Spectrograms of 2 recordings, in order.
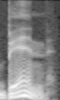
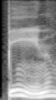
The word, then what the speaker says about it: been: Some people say it like bean, like a coffee bean, and some say it like bin, like a trash bin. That's a great point, Karis. In American English, we usually say been. It's very short.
